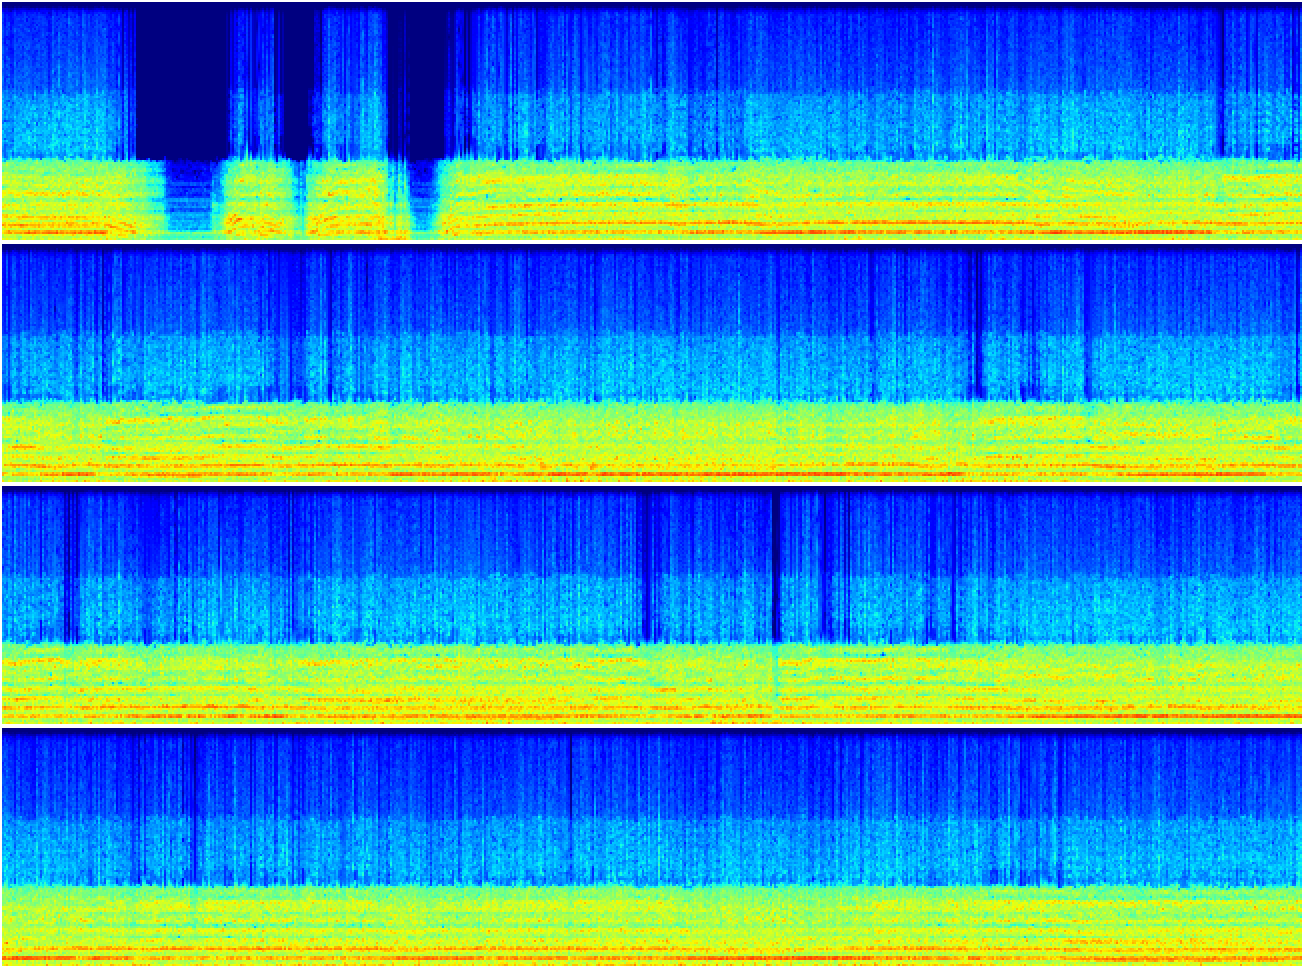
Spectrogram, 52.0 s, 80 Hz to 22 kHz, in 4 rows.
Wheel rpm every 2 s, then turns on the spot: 120, 100, 170, 230, 230, 220, 220, 220, 230, 220, 220, 220, 220, 220, 220, 210, 220, 230, 220, 230, 230, 230, 230, 220, 230, 210.
none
